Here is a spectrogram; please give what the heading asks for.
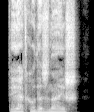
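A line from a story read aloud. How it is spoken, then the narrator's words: Hollow muffled voice. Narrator (Russian): глухим голосом спросил Нак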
